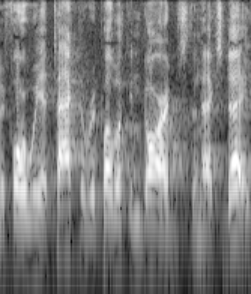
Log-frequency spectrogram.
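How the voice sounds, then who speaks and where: Speaking very fast with a Southern US accent, this man has a fairly high pitch. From US South. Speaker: retired general and leadership speaker. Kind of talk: keynote speech.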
